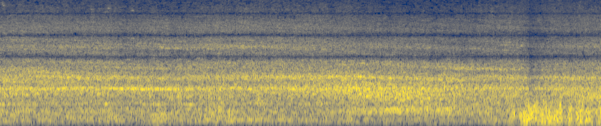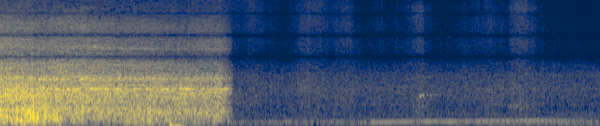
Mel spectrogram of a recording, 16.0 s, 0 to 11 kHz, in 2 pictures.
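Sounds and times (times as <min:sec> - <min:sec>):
train wheels rolling on rails: 0:00.0 - 0:11.2.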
